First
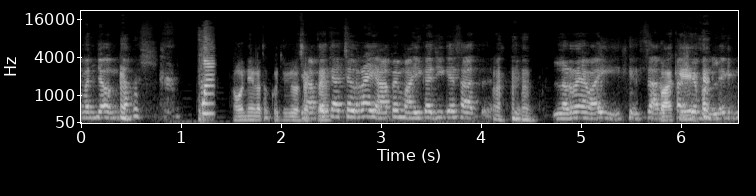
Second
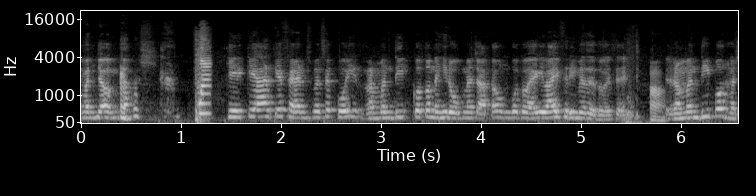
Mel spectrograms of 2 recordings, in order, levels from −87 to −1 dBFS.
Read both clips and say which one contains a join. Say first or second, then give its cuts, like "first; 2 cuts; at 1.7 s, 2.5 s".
second; 2 cuts; at 1.2 s, 5.5 s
